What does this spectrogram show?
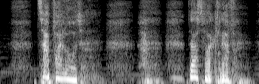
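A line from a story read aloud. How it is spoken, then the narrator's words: Panting from exertion. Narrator (German): sagte Sengol, der vor Anstrengung keuchte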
